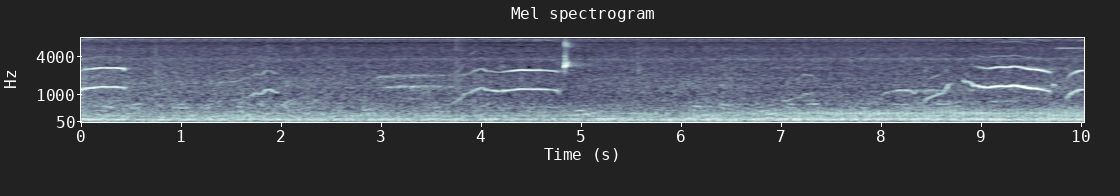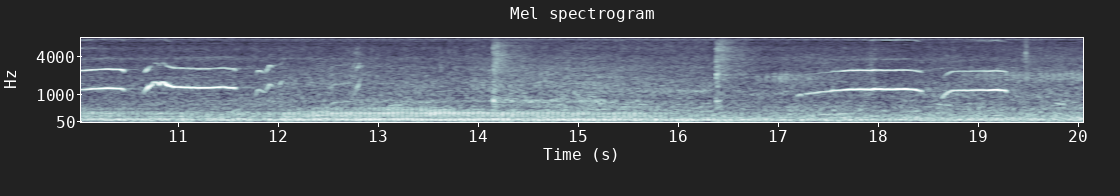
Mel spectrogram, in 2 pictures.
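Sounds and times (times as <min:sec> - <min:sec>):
baby monkey wailing: 0:00.0 - 0:00.6, 0:01.3 - 0:02.4, 0:03.0 - 0:04.9, 0:07.1 - 0:13.2, 0:17.0 - 0:19.5.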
